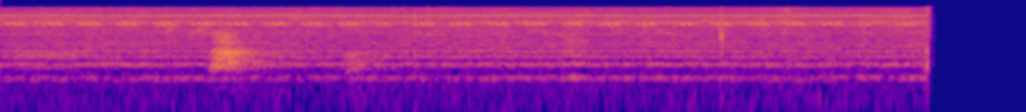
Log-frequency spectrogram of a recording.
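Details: Bees diligently seek nectar with a constant low droning hum. A short louder knock breaks in near the start, and a faint rapid high pulsing continues underneath until the sound cuts off.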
